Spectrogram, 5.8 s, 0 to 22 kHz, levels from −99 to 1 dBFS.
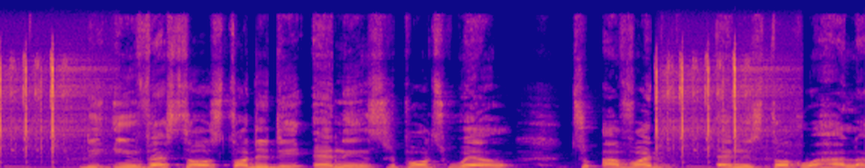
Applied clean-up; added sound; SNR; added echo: none; Scissors; 6 dB; none.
